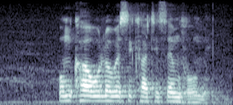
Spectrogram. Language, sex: Zulu, male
